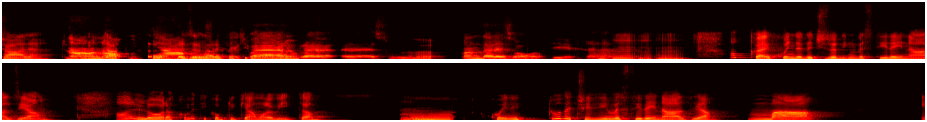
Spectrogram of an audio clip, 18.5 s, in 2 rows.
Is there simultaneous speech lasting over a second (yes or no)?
yes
